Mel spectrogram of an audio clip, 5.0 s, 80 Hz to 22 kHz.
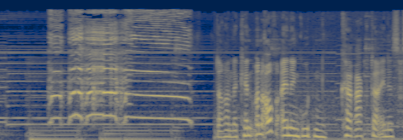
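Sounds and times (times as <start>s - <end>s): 
hen cackling after laying an egg: 0.7s - 2.6s
speech: 2.7s - 5.0s.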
